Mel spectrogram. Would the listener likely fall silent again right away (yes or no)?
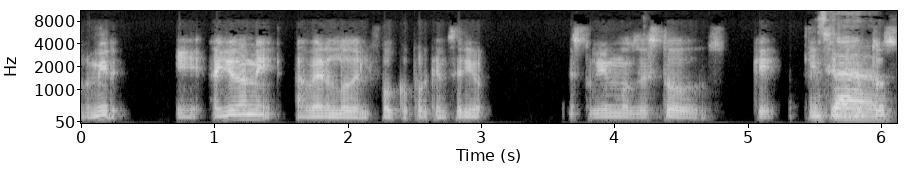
yes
